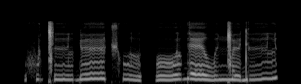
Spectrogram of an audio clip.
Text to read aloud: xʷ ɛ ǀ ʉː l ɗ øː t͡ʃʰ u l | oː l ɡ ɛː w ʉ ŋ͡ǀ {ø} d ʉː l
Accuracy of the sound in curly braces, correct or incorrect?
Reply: correct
